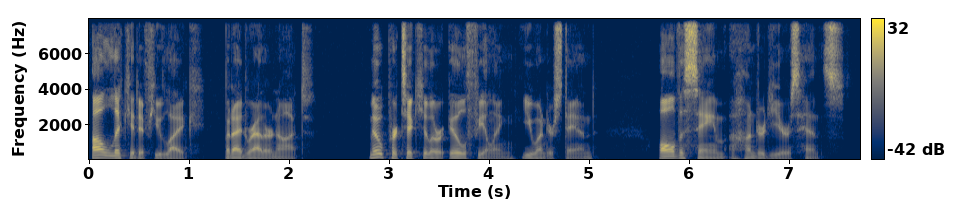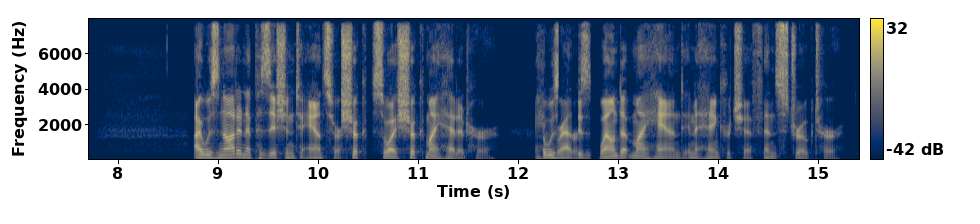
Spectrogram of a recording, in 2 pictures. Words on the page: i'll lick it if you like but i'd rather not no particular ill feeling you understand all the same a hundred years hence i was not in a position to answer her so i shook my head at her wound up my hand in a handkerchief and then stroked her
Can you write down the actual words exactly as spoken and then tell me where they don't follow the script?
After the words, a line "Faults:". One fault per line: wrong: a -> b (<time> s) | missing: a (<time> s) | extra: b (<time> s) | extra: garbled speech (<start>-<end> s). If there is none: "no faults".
i'll lick it if you like but i'd rather not no particular ill feeling you understand all the same a hundred years hence i was not in a position to answer shook so i shook my head at her [garbled] wound up my hand in a handkerchief then stroked her
Faults:
wrong: her -> shook (10.2 s)
extra: garbled speech (12.2-12.7 s)
missing: and (14.5 s)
